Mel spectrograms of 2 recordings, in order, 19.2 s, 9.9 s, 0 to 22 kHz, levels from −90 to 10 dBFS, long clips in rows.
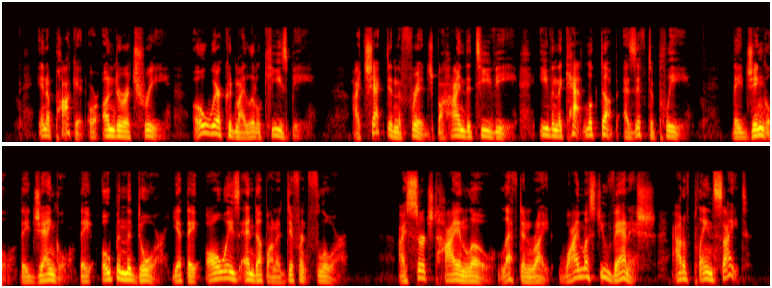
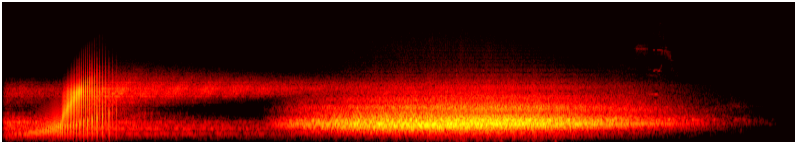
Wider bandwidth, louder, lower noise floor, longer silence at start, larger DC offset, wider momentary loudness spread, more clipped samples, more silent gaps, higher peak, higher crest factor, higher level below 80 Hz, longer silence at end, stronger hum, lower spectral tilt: first, 12 kHz vs 4.3 kHz; second, -25 LUFS vs -22 LUFS; second, -73 dBFS vs -79 dBFS; first, 0.45 s vs 0.05 s; neither; second, 10 LU vs 24 LU; neither; neither; first, 0 dBFS vs -4 dBFS; first, 26 dB vs 20 dB; first, -66 dBFS vs -78 dBFS; second, 0.3 s vs 1.55 s; neither; second, -4.5 dB/octave vs -7.5 dB/octave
